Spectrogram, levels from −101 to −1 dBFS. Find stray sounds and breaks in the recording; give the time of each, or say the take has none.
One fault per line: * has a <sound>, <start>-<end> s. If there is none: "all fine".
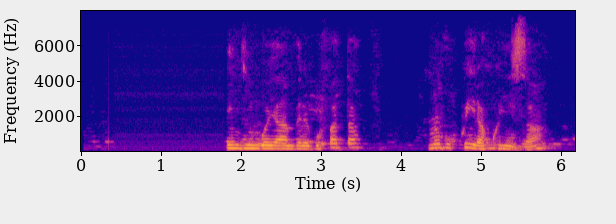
all fine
